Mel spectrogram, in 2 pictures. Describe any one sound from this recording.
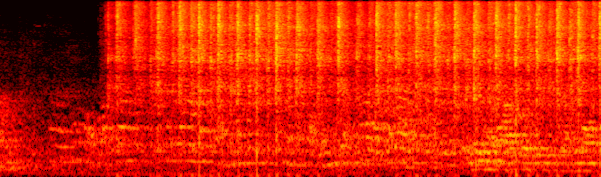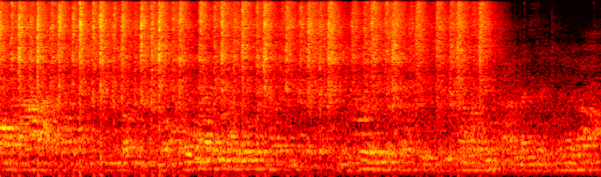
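Wooden sticks rattle quickly in a cup.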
